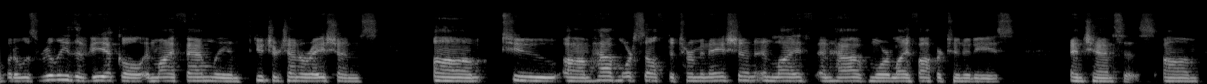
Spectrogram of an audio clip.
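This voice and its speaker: A man's voice: high voice, fairly bright tone. A middle-aged man, a professor, speaking earnestly and conversationally as a panelist on a video call.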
